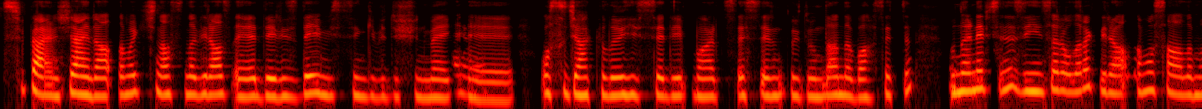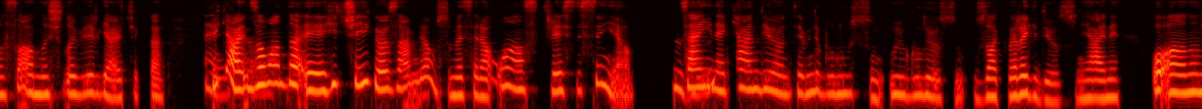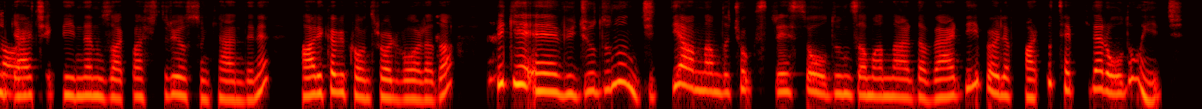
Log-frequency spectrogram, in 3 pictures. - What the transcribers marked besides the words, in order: other background noise
- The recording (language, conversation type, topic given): Turkish, podcast, İş yerinde stresle başa çıkmanın yolları nelerdir?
